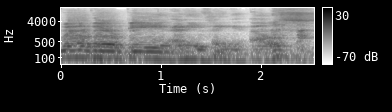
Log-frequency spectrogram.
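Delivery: deep, bass-heavy, booming voice dripping with echo. Retelling how the cashier looked right down at them, in a deep bass-heavy echoing voice. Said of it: "in a voice dripping with bass and echo says".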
